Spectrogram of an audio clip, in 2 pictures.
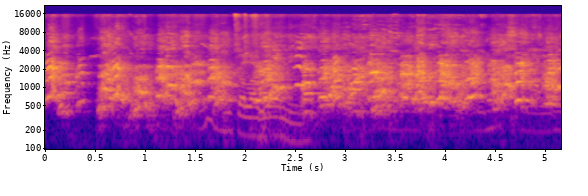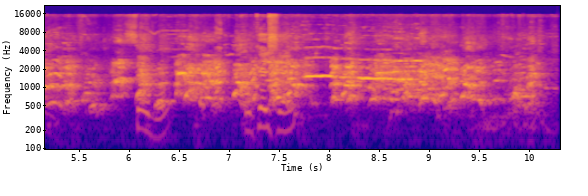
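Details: German Shepherd dogs at a training academy; a dense run of loud, irregular barks and yelps, roughly two a second, several overlapping, with some whining and human voices mixed in.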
